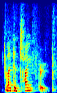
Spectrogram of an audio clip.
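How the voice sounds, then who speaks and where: A woman reading a children's picture book aloud in an expressive storytelling manner, pausing to point out the pictures. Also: a little high. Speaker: storybook reader.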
